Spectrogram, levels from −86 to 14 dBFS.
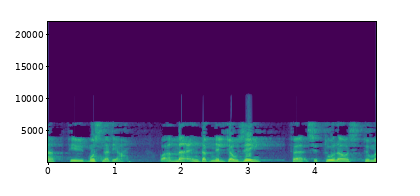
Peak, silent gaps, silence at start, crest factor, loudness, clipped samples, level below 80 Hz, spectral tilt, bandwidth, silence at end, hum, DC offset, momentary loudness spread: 0 dBFS; none; 0 s; 12 dB; -12 LUFS; 0.1%; -40 dBFS; -5.5 dB/octave; 6.6 kHz; 0 s; none; under 0.1%; 11 LU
